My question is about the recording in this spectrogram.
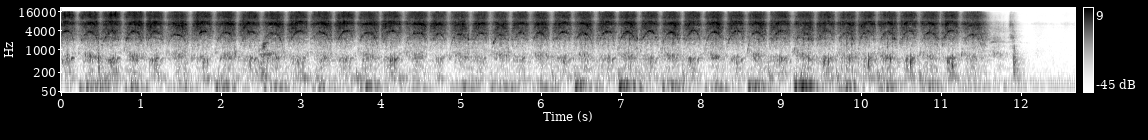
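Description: An engine part's mating flange rubbed back and forth on sandpaper laid on a flat surface, about four strokes a second, to lap the face flat for a new gasket. The strokes stop suddenly near the end.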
